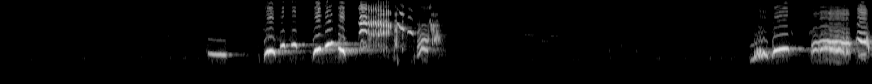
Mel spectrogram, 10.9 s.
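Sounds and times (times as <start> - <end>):
Common blackbird Turdus merula singing warbled phrases: 2.6 - 5.6, 9.4 - 10.9.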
